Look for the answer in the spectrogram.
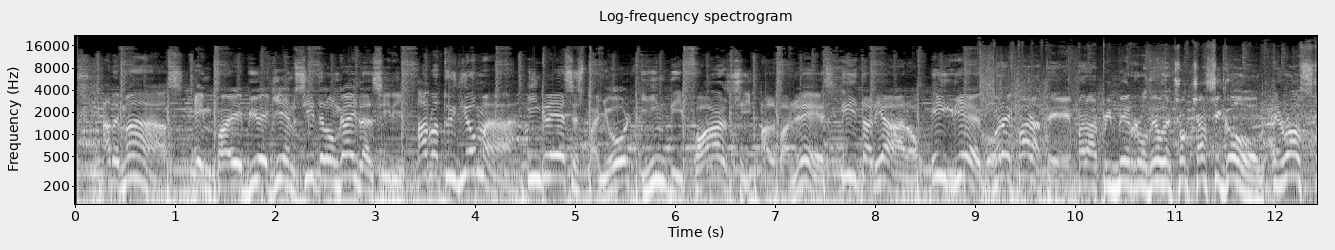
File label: Spanish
